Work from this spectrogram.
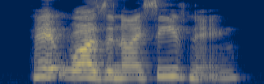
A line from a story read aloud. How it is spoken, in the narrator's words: Crowley smiled wearily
